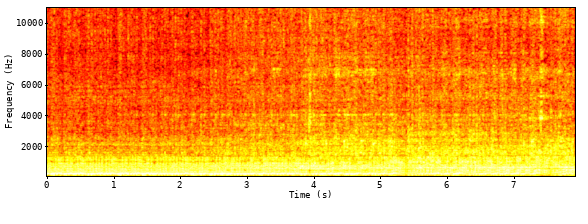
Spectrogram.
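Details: Troy-Bilt TB554 lawn edger's small single-cylinder engine just started after belt replacement (35.75-inch belt), buzzing along at a steady, even speed with no misses, surging or belt squeal; runs smoothly.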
